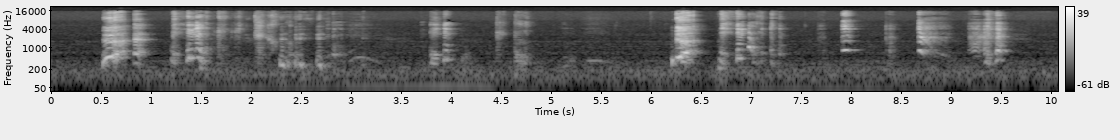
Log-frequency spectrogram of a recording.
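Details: A laughing child gets hiccups: sharp, abrupt catches mixed with bursts of laughter, about ten in ten seconds; hiccups.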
